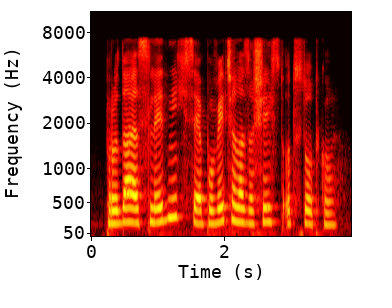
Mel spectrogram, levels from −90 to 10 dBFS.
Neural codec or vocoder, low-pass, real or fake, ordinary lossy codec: codec, 16 kHz, 4 kbps, X-Codec, HuBERT features, trained on general audio; 7.2 kHz; fake; none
